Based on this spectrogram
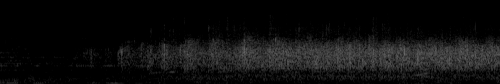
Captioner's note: audience applauds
